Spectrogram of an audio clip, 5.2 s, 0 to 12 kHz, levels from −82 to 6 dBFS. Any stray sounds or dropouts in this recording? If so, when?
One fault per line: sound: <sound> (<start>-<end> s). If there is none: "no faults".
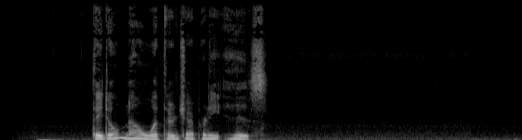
no faults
